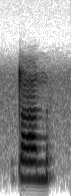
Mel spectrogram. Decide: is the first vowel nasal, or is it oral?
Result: oral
